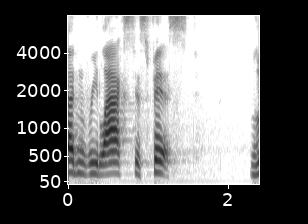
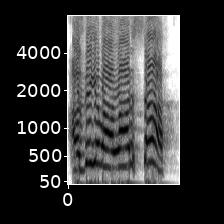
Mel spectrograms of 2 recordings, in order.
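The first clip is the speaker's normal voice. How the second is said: higher, much louder and fast; loud emphatic; 7 semitones higher, 12 dB louder, faster than usual. Shown as a demonstration. Telling the audience with loud emphasis. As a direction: belt it out for the crowd. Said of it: "Let me tell you that".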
